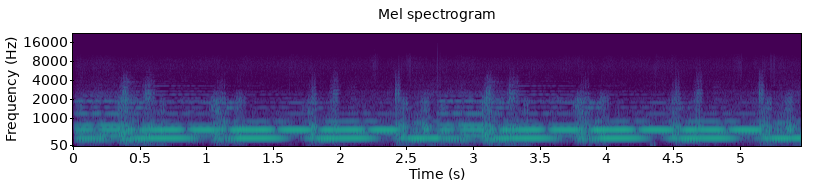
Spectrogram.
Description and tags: Guitar chord randomly quantize
guitar, 120, loop, gtr, bpm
